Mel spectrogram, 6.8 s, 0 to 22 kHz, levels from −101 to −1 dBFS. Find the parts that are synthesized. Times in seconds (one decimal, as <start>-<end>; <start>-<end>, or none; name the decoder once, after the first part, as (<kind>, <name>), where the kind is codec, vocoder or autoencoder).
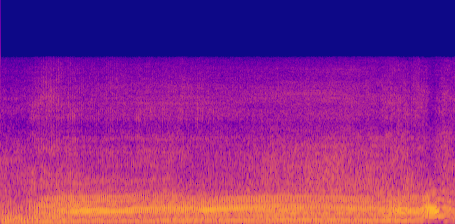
5.6-6.8 (vocoder, Vocos)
